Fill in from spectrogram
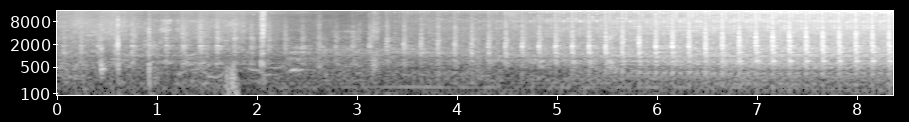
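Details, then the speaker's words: Car engine that locked up on the road, spun a bearing and restarted: heavy, regular knock about three times a second at idle, growing louder. "I slammed on the brakes tires tripped and then it's fun over and it was knocking like at the hole here's a little clip of that"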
